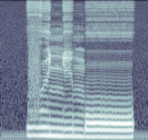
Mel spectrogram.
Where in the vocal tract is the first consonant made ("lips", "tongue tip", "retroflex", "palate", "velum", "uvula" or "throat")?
lips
